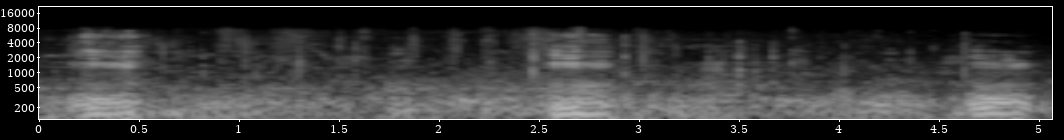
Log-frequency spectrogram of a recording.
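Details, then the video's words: Oxford Sandy and Black pigs, a British rare breed known as the Plum Pudding Pig, foraging in woods on a trail camera. Three loud, rounded grunts come about two seconds apart over steady rustling. "What’s Making That Noise? 🐖 Rare Breed Pigs on Trail Cam"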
